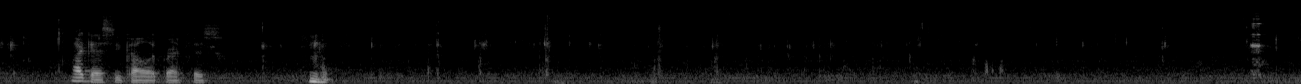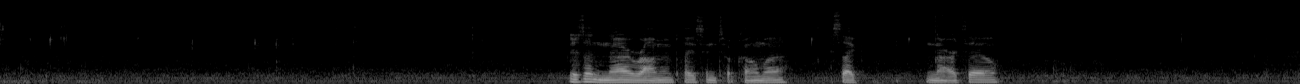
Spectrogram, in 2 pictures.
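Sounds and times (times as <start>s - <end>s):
person chewing noodles: 0.0s - 0.7s, 2.3s - 16.9s, 17.7s - 18.0s
faint steady hum: 0.0s - 26.0s.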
